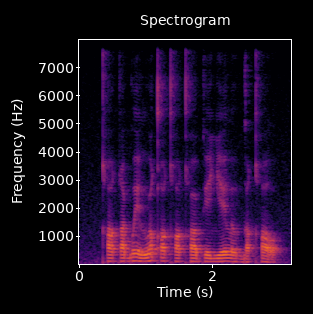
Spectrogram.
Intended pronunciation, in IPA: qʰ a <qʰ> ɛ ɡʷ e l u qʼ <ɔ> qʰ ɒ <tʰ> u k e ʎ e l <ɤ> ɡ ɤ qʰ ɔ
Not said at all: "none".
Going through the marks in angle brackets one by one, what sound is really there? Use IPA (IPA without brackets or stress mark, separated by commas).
q, ɔ, qʰ, ɤ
